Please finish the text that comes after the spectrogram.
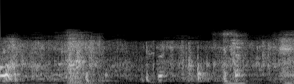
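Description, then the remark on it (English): Water splashes and sloshes heavily for a few seconds as a big man is hauled up out of a river into a boat, with bursts of churning and dripping, alongside strained breathing. “Try to reach the side of the boat. grab the sides and hold on.”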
